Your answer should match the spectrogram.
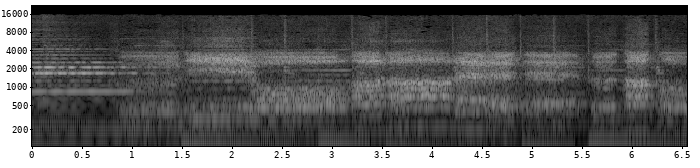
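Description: Mixed choir singing a Japanese wartime popular song (senji kayō) with instrumental accompaniment. A short instrumental passage of bell-like tones ends about a second and a half in, and the voices come in over a steady bass line.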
